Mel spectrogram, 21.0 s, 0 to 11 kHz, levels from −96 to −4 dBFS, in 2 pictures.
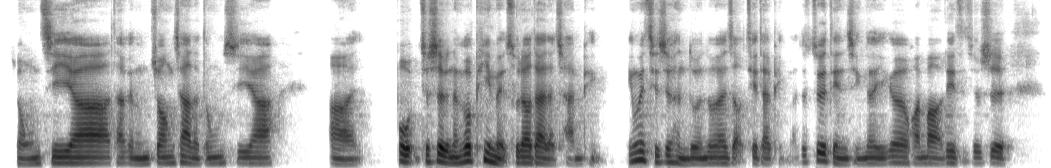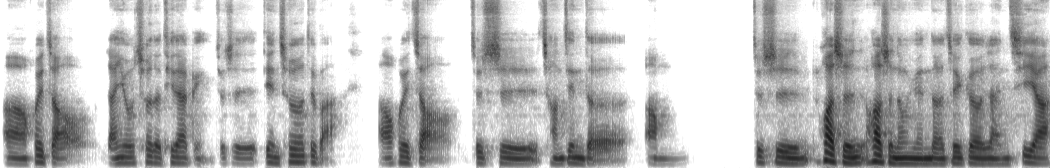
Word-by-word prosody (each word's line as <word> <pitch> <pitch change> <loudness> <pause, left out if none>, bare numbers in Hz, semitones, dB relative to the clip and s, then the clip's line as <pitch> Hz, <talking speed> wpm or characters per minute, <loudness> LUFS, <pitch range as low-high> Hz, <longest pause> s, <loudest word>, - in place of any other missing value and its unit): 容 100 0 -4
积 115 +1 +2
啊， 110 0 +6
它 110 0 -4
可 110 - -6
能 100 0 -1
装 110 +1 -1
下 115 -1 +2
的 100 - -3
东 110 +3 -5
西 110 -2 -4
啊， 105 0 0 0.5
啊， 95 -1 -3 0.3
不 135 -3 +7
就 135 - -3
是 120 - +8
能 110 +1 +2
够 145 - +8
媲 145 0 +2
美 - - +3
塑 - - -2
料 115 0 +6
袋 110 -1 +4
的 95 - 0
产 195 - -6
品。 195 -1 -14 0.3
因 145 +3 -3
为 170 - +4
其 160 -4 -3
实 130 +1 0
很 105 -6 -1
多 105 +1 0
人 100 - 0
都 110 +1 -1
在 110 - 0
找 - - -4
替 - - -5
代 - - -2
品 - - -13
嘛， - - -27
这 130 - -10
最 150 +4 +2
典 200 +4 -2
型 195 0 -4
的 105 -1 -1
一 100 - -3
个 115 -2 -1
环 105 0 -3
保 105 -2 +2
的 95 - -8
例 115 -1 -2
子 - - -17
就 110 - -9
是， 110 0 -2 0.4
啊， 100 -2 -2
会 125 +2 -2
找 - - -4 0.2
燃 100 - -2
油 110 0 -2
车 125 - -4
的 110 -3 -2
替 120 - -7
代 110 -2 0
品， 200 - -12
就 105 - -15
是 100 -1 -7
电 115 -3 -4
车 125 +3 -2
对 - - -5
吧？ - - -7 0.5
然 100 - -5
后 105 - -2
会 115 -2 -3
找 - - -4
就 110 - -6
是 100 -2 -1
常 195 0 -2
见 215 +1 -1
的， - - -5 0.2
嗯， 95 -3 -8 0.8
就 120 - -5
是 110 -4 +1 0.2
化 155 +2 +8
石 110 -4 +4
化 140 -1 +7
石 115 -3 +3
能 100 0 +4
源 100 0 +3
的 100 -1 +1
这 105 +2 0
个 105 -1 +1
燃 100 -1 -2
气 120 +4 0
啊， 100 -2 +3
110 Hz, 270 characters per minute, -23 LUFS, 105-125 Hz, 0.8 s, 是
